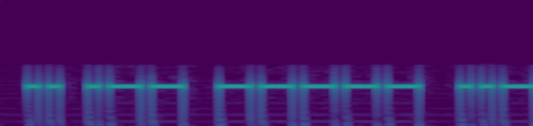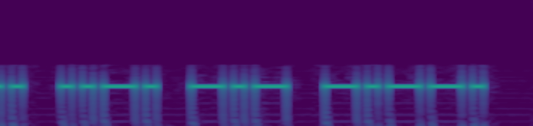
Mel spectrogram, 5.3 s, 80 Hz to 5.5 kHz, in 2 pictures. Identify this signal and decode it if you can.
Morse code, heard as a keyed tone, about 22 wpm, 800 Hz. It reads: IW0FFK<KN>
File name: iw0ffk / 2007 05 09 PJ4 PA3CNX IW0FFK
